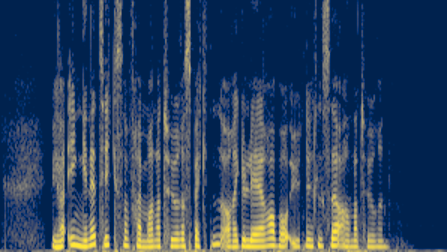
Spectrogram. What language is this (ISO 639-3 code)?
nor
